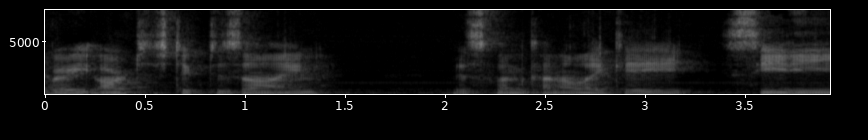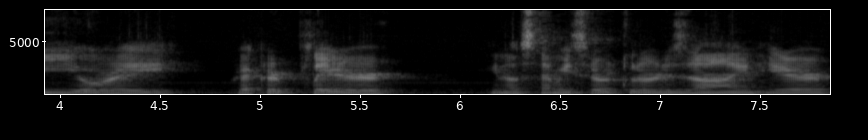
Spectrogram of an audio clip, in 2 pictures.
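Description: Light background noise is present. The voice is a man's. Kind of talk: show-and-tell commentary. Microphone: phone near.

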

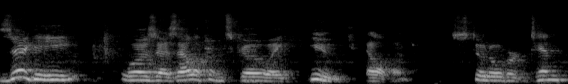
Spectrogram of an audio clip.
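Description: The speech moves at a very slow pace, with audible room echo around it. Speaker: presenter. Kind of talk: lecture. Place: hall.

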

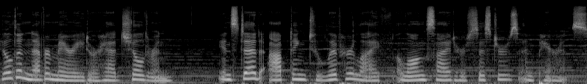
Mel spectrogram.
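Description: A woman's medium-pitched voice at a moderate pace, with ordinary pitch variation, over music in the background. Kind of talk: documentary narration.

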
